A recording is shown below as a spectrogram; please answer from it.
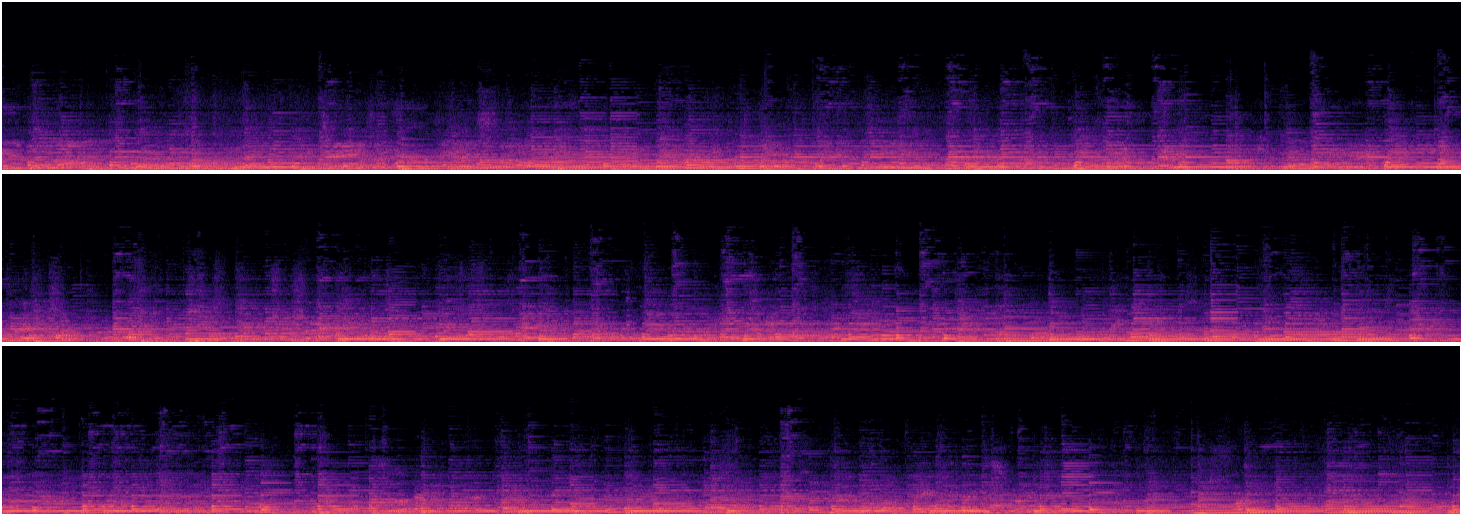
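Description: Instrumental break of a country/bluegrass acoustic jam: acoustic guitars strumming with a banjo picking along, steady throughout, with no singing.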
